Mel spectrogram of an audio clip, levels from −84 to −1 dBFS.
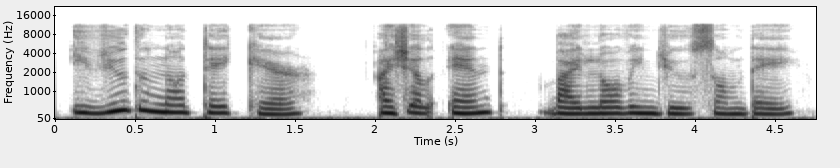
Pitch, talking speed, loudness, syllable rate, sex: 220 Hz, 175 wpm, -15 LUFS, 3.9 syllables/s, female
